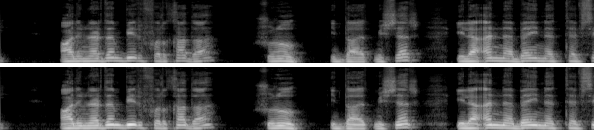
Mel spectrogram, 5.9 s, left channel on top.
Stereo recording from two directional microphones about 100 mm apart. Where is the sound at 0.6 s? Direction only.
35° right (ahead or behind).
